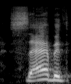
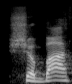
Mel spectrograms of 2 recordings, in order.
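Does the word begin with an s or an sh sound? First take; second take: s; sh. First: It begins with s and ends in th. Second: It begins with sh and ends in t. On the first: This is the Greek form of the word. The speaker calls it wrong. "Sabbath is a Greek pronunciation" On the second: This is the original Hebrew form of the word. The speaker calls it right. "Shabbat is the actual pronunciation"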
